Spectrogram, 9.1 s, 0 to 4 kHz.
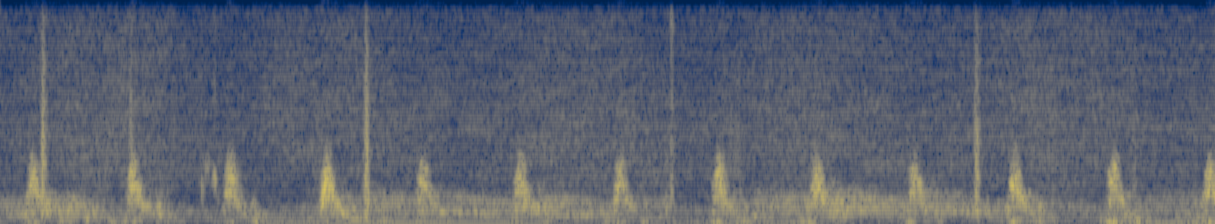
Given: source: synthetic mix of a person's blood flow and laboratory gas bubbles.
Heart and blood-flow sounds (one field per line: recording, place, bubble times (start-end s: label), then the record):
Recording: Doppler ultrasound of blood flow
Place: subclavian vein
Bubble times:
1.08-1.31 s: bubbles
1.50-1.67 s: bubbles
4.97-5.07 s: bubbles
From the record:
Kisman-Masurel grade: 111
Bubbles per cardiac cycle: 1 to 2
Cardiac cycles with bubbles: 1 to 10%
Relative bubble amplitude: barely perceptible (0.100 to 0.250)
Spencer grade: 1 (occasional bubble signal discernible with the cardiac motion signal, with majority of cardiac periods free of bubbles)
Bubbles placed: anywhere in the cardiac cycle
